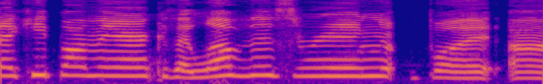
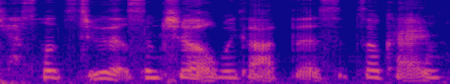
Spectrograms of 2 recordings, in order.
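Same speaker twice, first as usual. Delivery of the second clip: much softer, murmured encouragement to herself; quiet self pep talk; 14 dB quieter than usual. Retold or imitated. Vlogger quietly psyching herself up after losing her job. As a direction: talk yourself up under your breath.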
